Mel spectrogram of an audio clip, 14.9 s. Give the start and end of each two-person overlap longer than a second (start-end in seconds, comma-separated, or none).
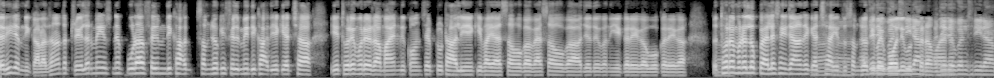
12.2-14.3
